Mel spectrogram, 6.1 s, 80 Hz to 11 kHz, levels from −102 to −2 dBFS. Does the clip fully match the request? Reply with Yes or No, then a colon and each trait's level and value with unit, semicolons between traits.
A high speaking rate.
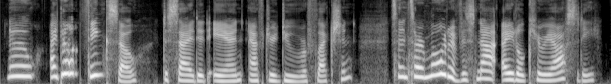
No: average, 165 wpm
